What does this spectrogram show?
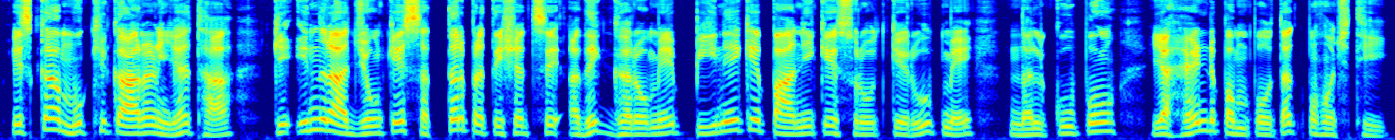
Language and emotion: Hindi, neutral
